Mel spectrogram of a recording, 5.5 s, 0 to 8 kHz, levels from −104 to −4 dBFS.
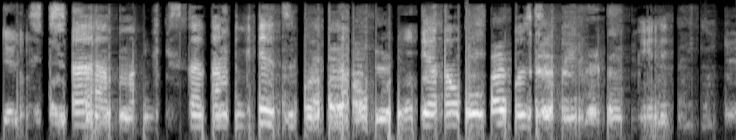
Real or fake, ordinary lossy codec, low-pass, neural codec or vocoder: fake; AAC, 32 kbps; 7.2 kHz; vocoder, 22.05 kHz, 80 mel bands, Vocos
